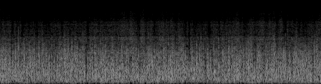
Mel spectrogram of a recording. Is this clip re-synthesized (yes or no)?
yes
